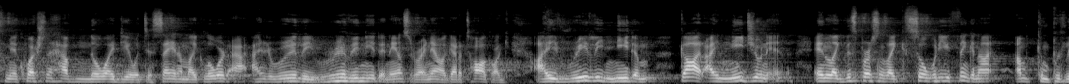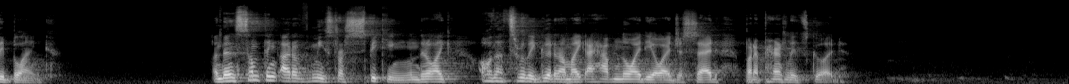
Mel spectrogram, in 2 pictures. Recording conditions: large echoing room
